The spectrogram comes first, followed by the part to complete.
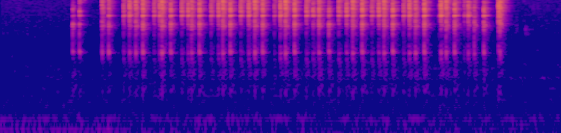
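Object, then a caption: Ceramic coffee mug. Long acrylic nails tap rapidly on the side of a large, hollow, apparently empty white-and-green ceramic coffee mug printed with "It's the Most Wonderful Time of the Year," held by its handle. The result is a quick run of light, bright clicks, each with a thin, high ringing tone that dies away almost instantly. The clicks start after a short quiet lead-in and end abruptly.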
